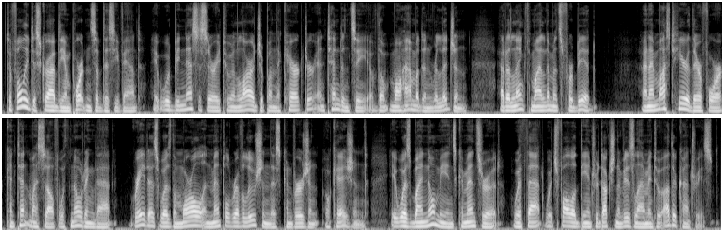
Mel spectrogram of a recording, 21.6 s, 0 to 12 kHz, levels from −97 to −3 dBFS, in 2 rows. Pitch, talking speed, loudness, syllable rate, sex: 120 Hz, 185 wpm, -19 LUFS, 6.3 syllables/s, male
